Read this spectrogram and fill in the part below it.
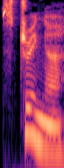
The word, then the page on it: stringer: British English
